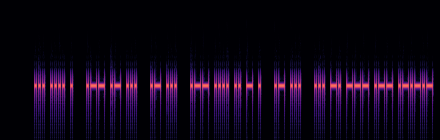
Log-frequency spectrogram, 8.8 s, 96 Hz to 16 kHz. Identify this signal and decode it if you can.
Morse code, heard as a keyed tone, about 32 wpm, 700 Hz. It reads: SHE WAS AS WHITE AS SNOW.
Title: Sentences from Top 1000 Words - Review Part 3 - 30wpm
